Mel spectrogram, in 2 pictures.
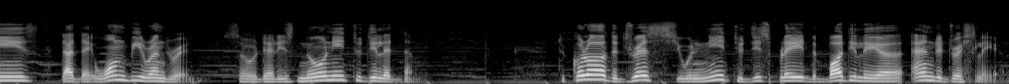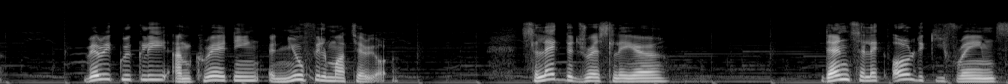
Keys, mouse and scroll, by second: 2.7 click, 9.9 click, 10.3-13.8 drag, 14.3 s, 15.7 click, 18.2-20.1 drag.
